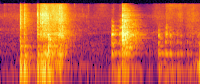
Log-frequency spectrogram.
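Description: Kitchen knife chopping leek on a wooden chopping board: two short strokes about a second apart.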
